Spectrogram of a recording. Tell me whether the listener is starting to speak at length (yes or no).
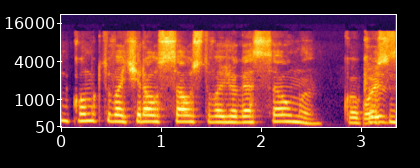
yes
